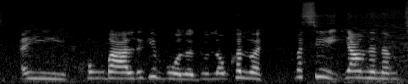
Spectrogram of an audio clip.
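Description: Noise suppressor artifacts run through the whole speech clip. The suppressor judges, frame by frame, which frequency bands hold steady noise, and pulls those bands down by about 17 dB. The room noise sits about 18 dB under the speech. It drops away in the gaps between words and comes back underneath them.

Speech cut by the noise suppressor occurs twice. The first is from 1.36 to 1.69 s. The second is from 1.95 to 2.16 s. In each, the suppressor mistook quiet parts of the speech for noise and turned them down with the background. The deepest drop is about 12 dB in the first and about 14 dB in the second. Only a brief stretch is hit each time, around a tenth of a second or a little more. Those sounds come across swallowed and faint.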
